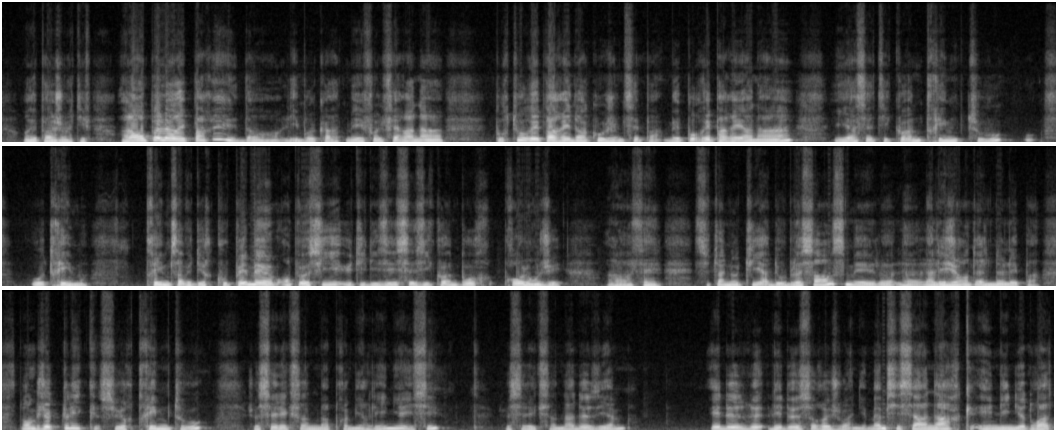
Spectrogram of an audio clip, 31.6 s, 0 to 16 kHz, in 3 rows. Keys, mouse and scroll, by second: 22.5 click, 25.3 click, 27.6 click.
